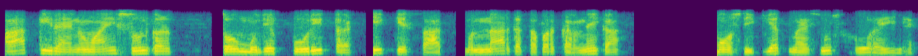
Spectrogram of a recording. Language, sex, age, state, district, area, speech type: Urdu, male, 30-45, Maharashtra, Nashik, urban, conversation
